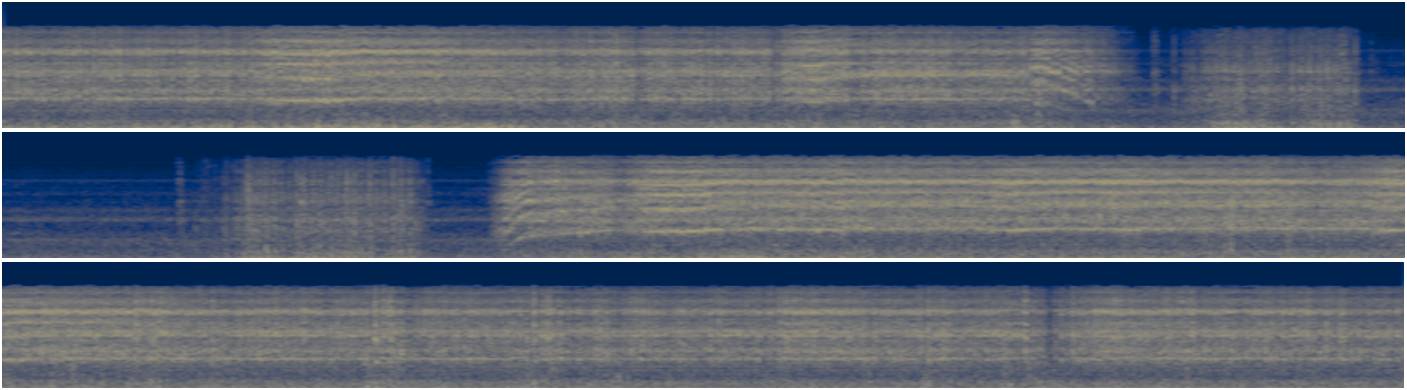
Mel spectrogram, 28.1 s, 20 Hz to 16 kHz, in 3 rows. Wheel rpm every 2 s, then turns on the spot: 230, 230, 230, 130, 20, 20, 100, 220, 230, 230, 230, 230, 230, 230.
8-12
